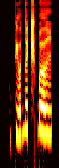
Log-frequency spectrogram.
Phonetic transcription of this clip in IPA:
pʲ ʊ d ə t͡ʃ ɓ ə i̯

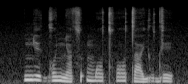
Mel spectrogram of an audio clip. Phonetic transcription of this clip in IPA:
ɲ e˦˨ ɪ̯ ɡ ɔ˦ ɲ ã˨ s ʊ˦ ʔ m ɔ˦ tʰ ɔ˦ t ä˨ j u˦˨ d e˦˨

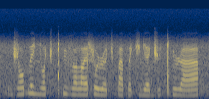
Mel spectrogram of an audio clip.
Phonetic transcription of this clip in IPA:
d͡ʒ ɔ b ɛ ʎ ɔ t͡ʃ ǃʰ y v œ lˠ ɛ ɬ o ɭ œ t͡ʃ p a p ɛ t͡ʃ ʎ ɛ d͡ʒ y ǃʰ y ɭ a

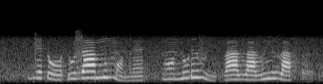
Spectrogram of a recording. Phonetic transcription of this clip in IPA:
ɡ e˧ ɗ oː˨ ɗ u˧ z aː˦ m ũ˦ m ɔ̃˨ d ɛ̃˧ | ɡ ɔ̃˧ n u˦ ɾ ɨ˦ v iː˨ b aː˦ v a˧ v ĩ˦ v a˧ f ə˨

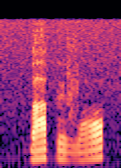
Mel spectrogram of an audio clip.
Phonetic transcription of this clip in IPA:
ɡ͡b a p ø v ɔ

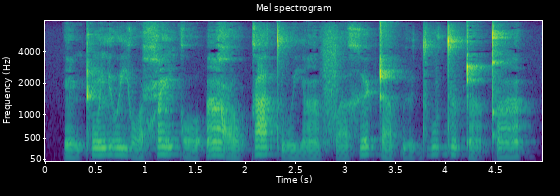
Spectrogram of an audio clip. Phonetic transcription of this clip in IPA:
ẽ˩ ʈʰ ũ˥ lʲ u˥ j o˩ ħ ẽ˥ k o˩ ʔ ã˥ ʕ o˩ k a˥ tʼ u˩ j ã˩ f ɐ˩ x ɨ˥ ʈ ɐ˩ ɓ ʉ˩ dʱ u˥ d̪ ʉ˥ ʈ ã˩ qʼ ã˥

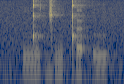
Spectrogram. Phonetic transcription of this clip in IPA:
ŋ͡ǃ ɯ ɡ͡ǀ u ǃ ɛ h ɯ

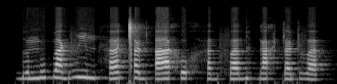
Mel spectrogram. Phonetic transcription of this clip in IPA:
ɡ ɵ m u b a ɡ v i m h ɐ ǀ ɐ ɖ ʔ a x o x h ɐ ɡ f ɐ ɡ ɨ ɡ a x ʈ ɐ ʈ v ɐ

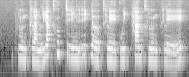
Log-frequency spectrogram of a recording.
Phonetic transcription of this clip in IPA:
pʰ l u˩˦ n pʰ l a˨˩ n l i˦˥ a̯ kʰ u˦˥ k̚ t r i˧ n r i˦˥ t̚ l ɤː˧ kʰ l eː˨˩ k w i˨˩ t̚ pʰ a˧ m kʰ l u˨˩ n pʰ l eː˩˦

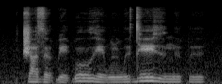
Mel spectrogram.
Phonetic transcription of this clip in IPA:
t͡ʃ a˧ z ə˨ ɓ e˨ ɓ oː˦ ɣ e˨ w ũ˨ w ɨ˧ d eː˦ ɣ ɨ˧ ŋ ɨ˨˦ p ɨ˧

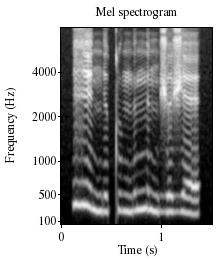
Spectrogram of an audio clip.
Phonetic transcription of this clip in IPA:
ɣ e˦˨ ŋ e˨ tʷ œ˨ ŋ ø˦ ŋ ɛ˨ ŋ ʒ œ˨ ʒ ɛ˨

